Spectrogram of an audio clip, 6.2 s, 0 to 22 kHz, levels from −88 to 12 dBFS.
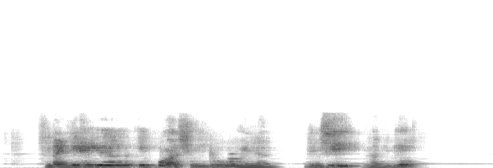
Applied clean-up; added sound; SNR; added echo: neural mask model DeepFilterNet 3.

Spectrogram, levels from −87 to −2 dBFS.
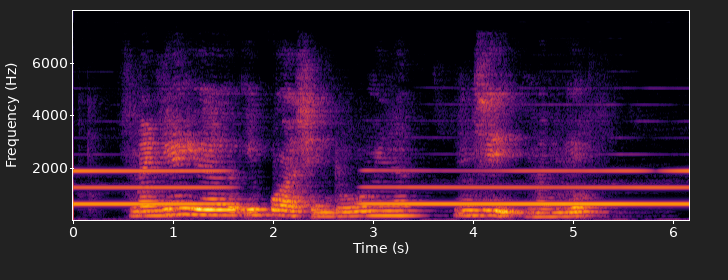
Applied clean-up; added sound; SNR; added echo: none; Wind instrument, woodwind instrument; 3 dB; reverberation time 0.6 s.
